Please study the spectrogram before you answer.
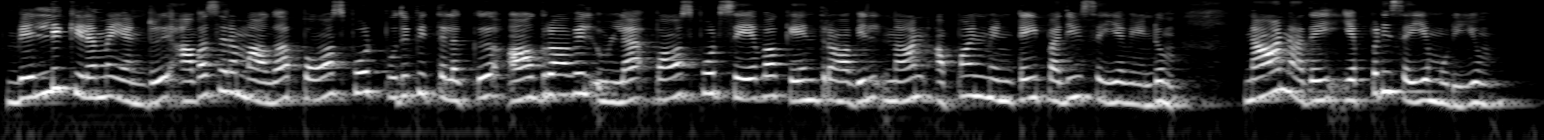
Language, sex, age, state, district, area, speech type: Tamil, female, 30-45, Tamil Nadu, Nilgiris, urban, read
